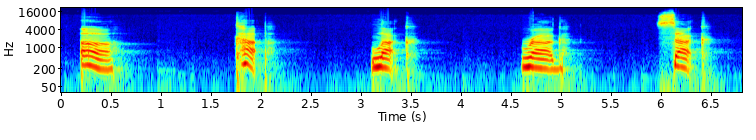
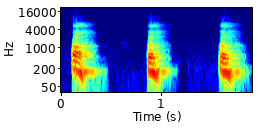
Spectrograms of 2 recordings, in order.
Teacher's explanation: It's mid, it's neutral, and it's central. It's literally in the middle of all your oral cavity. Your lips are super relaxed. To pronounce schwa, you just do this with your hand, then turn it around and say, Okay, that's schwa. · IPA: /ə/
